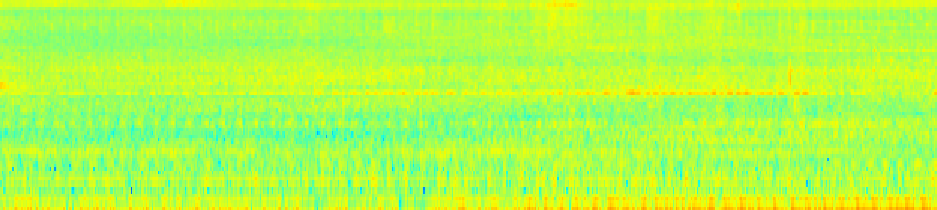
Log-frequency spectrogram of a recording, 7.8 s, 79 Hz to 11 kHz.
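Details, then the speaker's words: 1972 Ford F100 abandoned junkyard truck, running on rebuilt carburetor: deep low V8 burble idling smoothly, loudness rising slightly but rhythm even, no knock, no smoke from exhaust, just purring; normal idle. "no smoke no smoke coming out guys just purring just purring"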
